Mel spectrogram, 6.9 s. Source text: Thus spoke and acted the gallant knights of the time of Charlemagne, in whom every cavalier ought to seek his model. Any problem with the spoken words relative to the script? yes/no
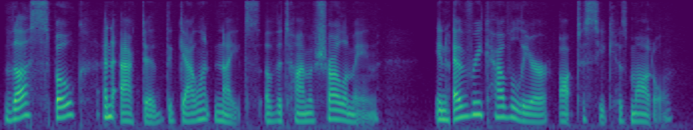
yes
